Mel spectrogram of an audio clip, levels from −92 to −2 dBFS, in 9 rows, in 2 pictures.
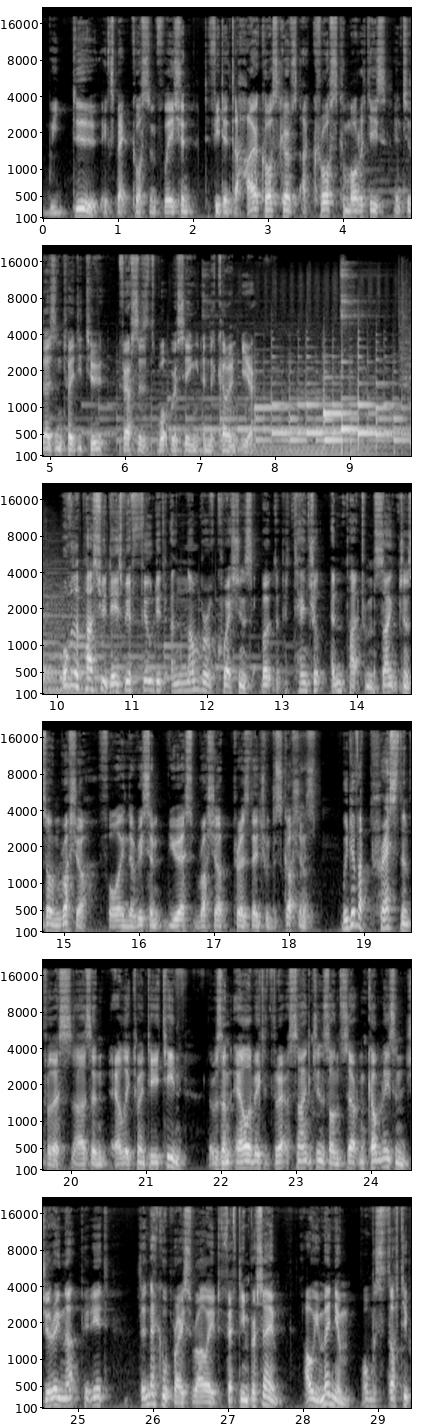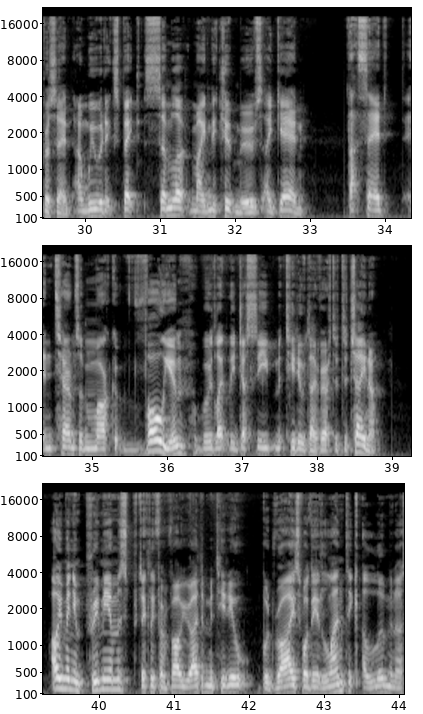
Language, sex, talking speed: English, male, 160 wpm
